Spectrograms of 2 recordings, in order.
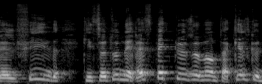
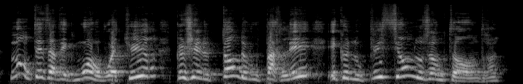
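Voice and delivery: higher, urgent feminine appeal; exclaimed appeal; 6 semitones higher than usual. A narrator's reading. Cécile asking Delville into the carriage to talk, urgently. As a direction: press him in a raised pitch. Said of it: "s'écria Cécile".

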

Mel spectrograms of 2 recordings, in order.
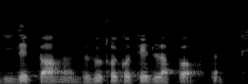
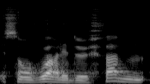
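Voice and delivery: ordinary delivery, nothing marked

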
